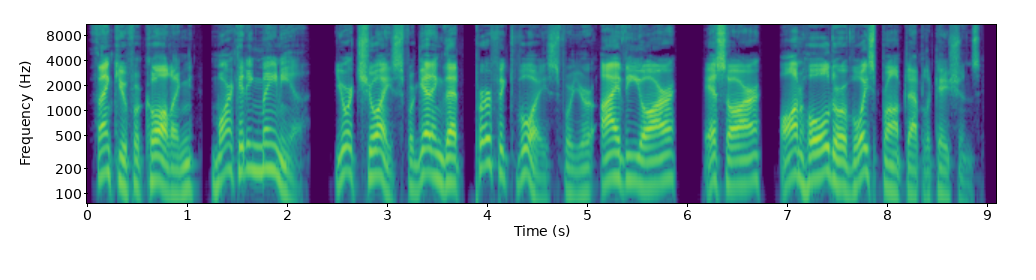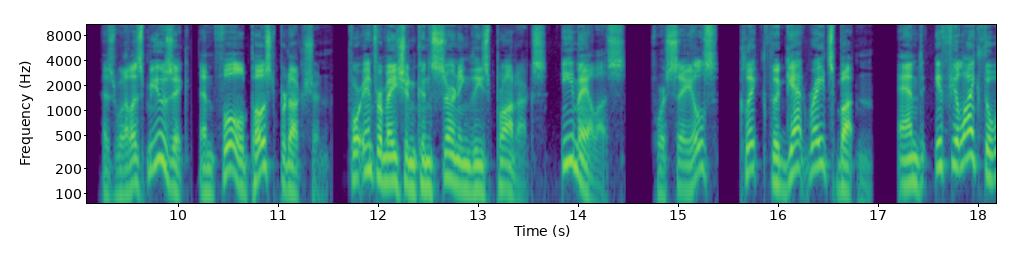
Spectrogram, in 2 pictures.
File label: Voice Sample, onhold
